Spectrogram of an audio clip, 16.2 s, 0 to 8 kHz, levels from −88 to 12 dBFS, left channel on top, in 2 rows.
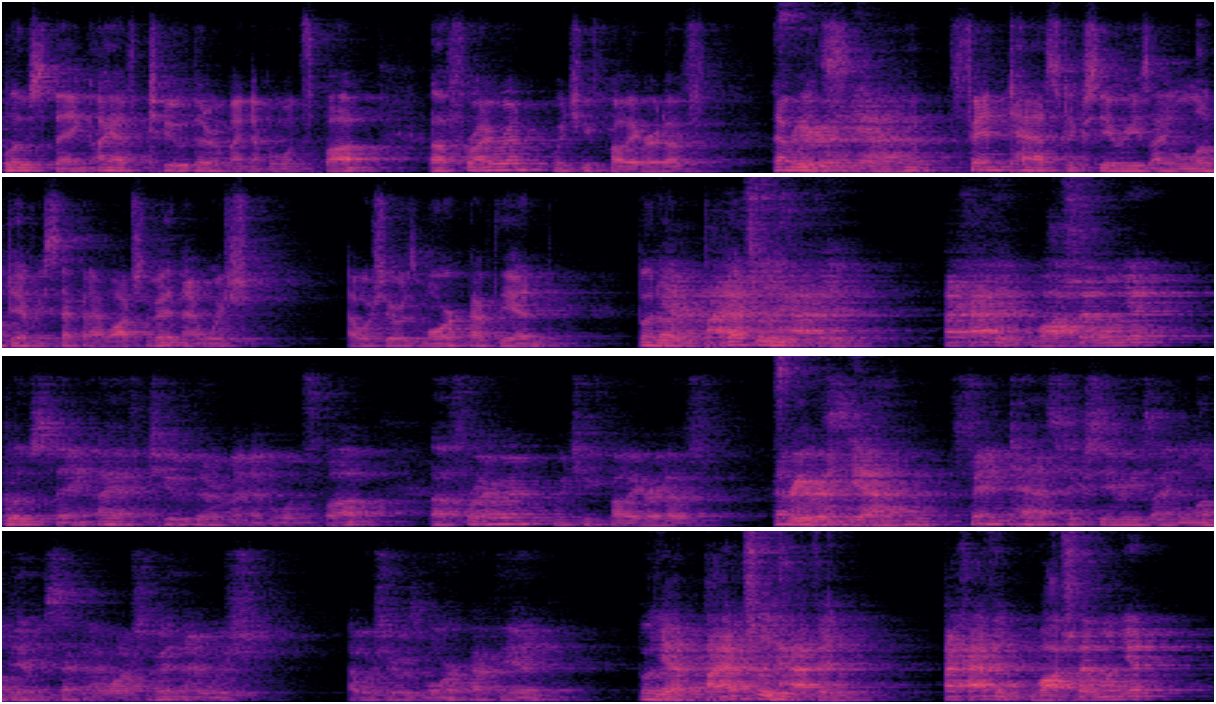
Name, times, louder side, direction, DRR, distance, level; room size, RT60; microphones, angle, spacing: voice 1, 0.0-4.7 5.1-5.7 6.0-9.7 10.4-11.7 12.3-13.3, left 3 dB, 55° left, 4 dB, 0.3 m, -36 dB
voice 2, 5.2-6.0 12.4-13.7 14.4-15.7, right 2 dB, 35° right, 1 dB, 0.5 m, -31 dB
5.4 x 2.4 x 2.4 m, 1.2 s
head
